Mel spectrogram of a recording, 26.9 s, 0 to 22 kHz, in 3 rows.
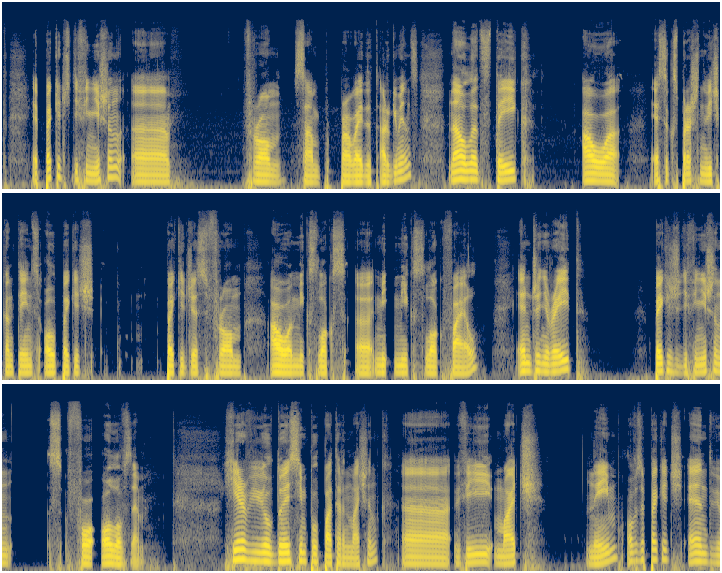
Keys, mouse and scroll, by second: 0.4 ctrl+alt+k, 1.7 ctrl+k, 1.9 ctrl+s, 14.3 scroll down 1, 14.9 scroll down 1, 17.4 scroll down 1, 20.6 click, 21.5 ctrl+p, 21.9 ctrl+a, 22.1 ctrl+space, 22.2 ctrl+e, 23.0 ctrl+g, 24.9 click, 25.1 double click, 26.1 click, 26.7 ctrl+alt+@.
